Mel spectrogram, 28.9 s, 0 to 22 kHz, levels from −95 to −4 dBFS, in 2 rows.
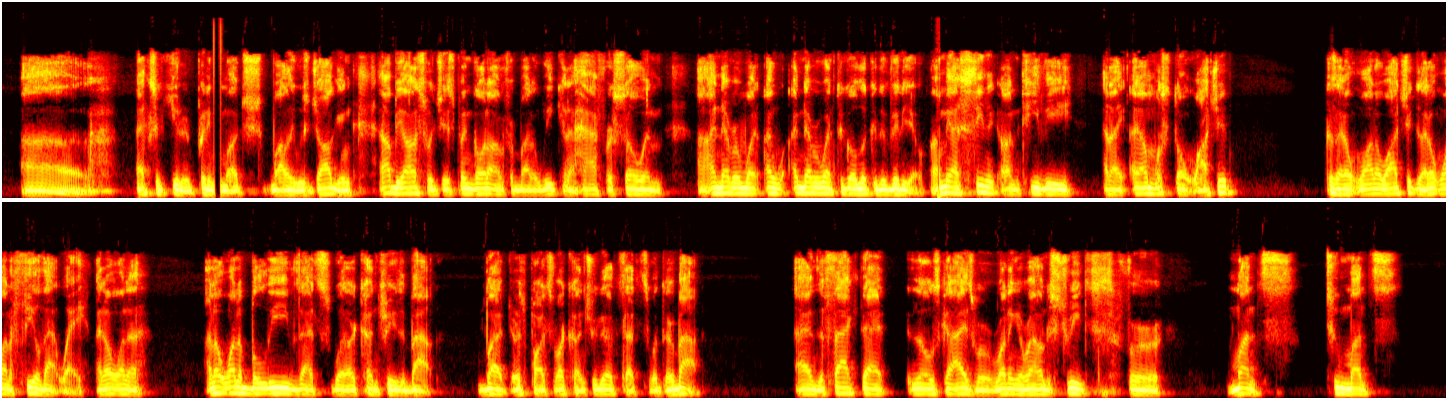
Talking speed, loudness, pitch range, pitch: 230 wpm, -18 LUFS, 90-110 Hz, 95 Hz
